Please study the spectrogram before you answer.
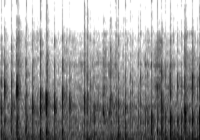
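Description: Fingertips tap rapidly on the glass touchscreen of a flat white iPad, likely while playing a rhythm game. The result is a quiet, steady stream of short, dry, mid-toned taps with almost no ring, sounding much like light typing.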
